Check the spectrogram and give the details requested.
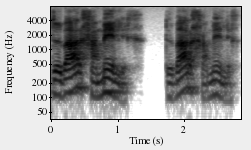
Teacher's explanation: las dos palabras pierden su acento y se queda el acento nada más en la última palabra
